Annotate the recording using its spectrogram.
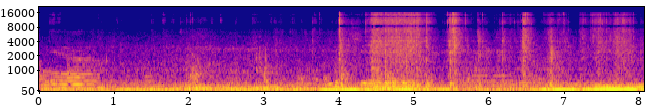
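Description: Black plastic wrapping on a large parcel being cut and torn open by hand: crackling and ripping, which comes in repeated bursts from about four seconds in, over a low steady hum.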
